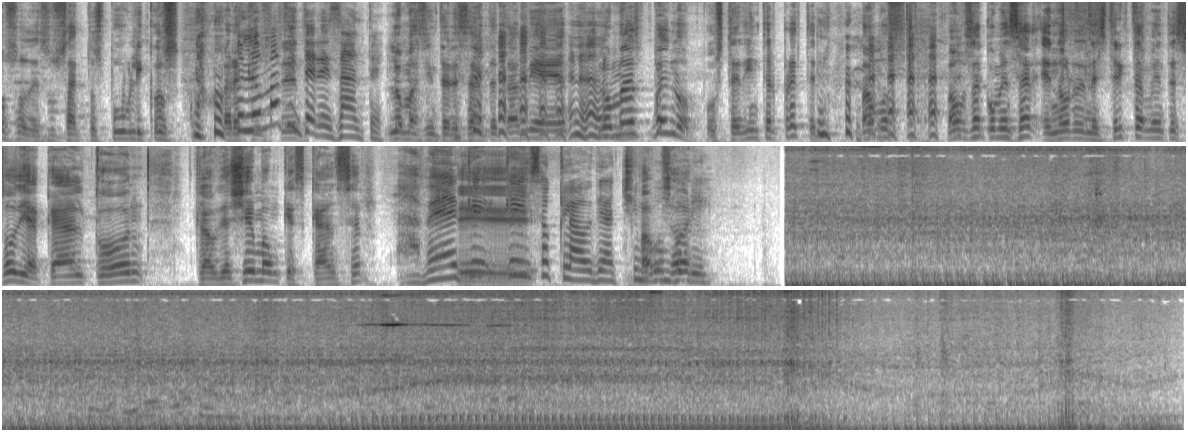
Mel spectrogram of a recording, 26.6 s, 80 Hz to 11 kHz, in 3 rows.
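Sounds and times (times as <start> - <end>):
speech: 0.0 - 14.3
laughter: 1.4 - 2.3, 3.2 - 4.8, 6.1 - 7.4
motorcycle engine running and revving: 14.8 - 26.6.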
